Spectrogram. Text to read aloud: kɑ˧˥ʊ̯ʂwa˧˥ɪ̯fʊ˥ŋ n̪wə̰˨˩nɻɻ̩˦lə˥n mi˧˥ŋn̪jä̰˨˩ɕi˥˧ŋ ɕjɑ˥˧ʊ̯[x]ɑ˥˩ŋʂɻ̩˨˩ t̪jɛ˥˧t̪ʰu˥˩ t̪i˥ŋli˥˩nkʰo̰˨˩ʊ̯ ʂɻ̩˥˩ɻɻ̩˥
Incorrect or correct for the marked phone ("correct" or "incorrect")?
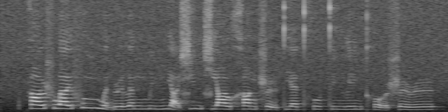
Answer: correct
